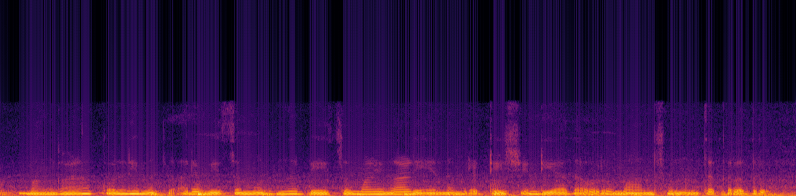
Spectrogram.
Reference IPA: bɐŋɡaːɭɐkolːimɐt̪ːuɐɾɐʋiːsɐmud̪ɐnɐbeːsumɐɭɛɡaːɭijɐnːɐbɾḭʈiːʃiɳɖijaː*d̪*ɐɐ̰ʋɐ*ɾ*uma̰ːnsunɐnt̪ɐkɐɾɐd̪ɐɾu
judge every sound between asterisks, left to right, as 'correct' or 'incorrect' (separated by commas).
correct, correct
